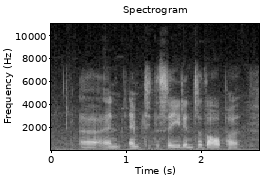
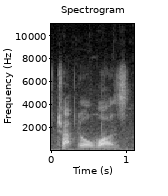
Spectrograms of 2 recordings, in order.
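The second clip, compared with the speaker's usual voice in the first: usual speaking voice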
